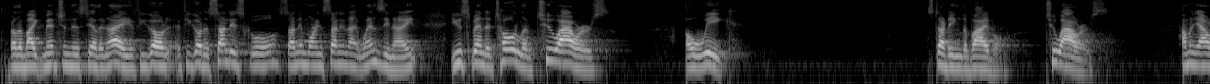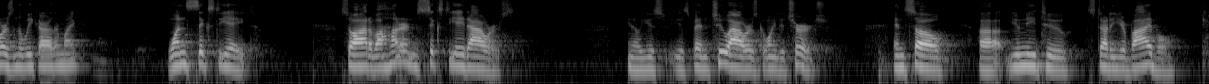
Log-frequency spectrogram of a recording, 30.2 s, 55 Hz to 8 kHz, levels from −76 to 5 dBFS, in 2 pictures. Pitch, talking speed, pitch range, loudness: 155 Hz, 140 wpm, 135-170 Hz, -28 LUFS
